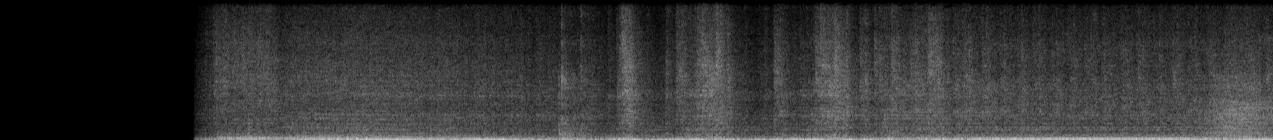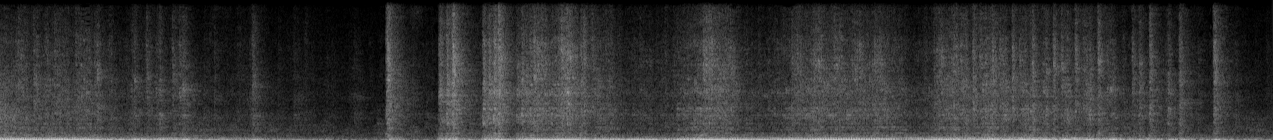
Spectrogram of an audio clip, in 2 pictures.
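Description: A truck engine idles with a low, uneven rumble.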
